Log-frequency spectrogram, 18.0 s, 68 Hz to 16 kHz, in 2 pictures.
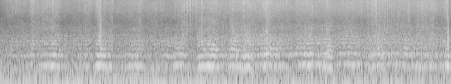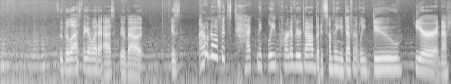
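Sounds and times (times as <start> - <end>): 
many honeybees buzzing inside a rooftop beehive: 0.0 - 18.0
speech: 1.9 - 2.4, 10.2 - 18.0.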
